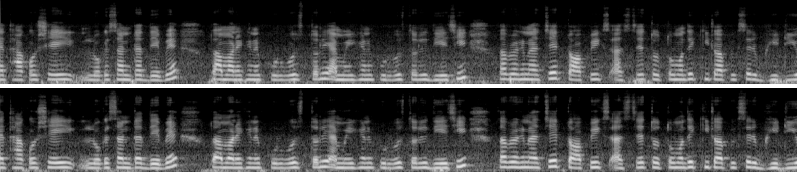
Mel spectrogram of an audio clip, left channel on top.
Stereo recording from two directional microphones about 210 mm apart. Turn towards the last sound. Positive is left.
turn(degrees=-10)  # may be behind; listen again after turning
